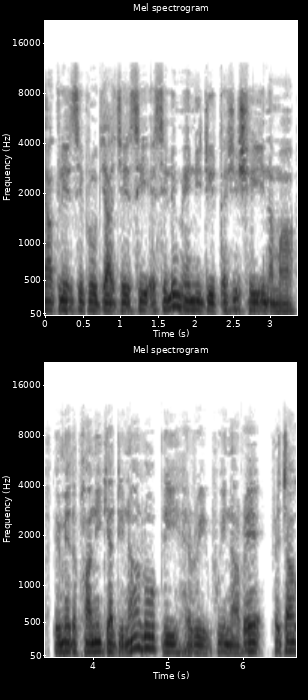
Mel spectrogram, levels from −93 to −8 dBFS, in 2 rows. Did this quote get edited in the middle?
yes; 1 cut; at 3.4 s

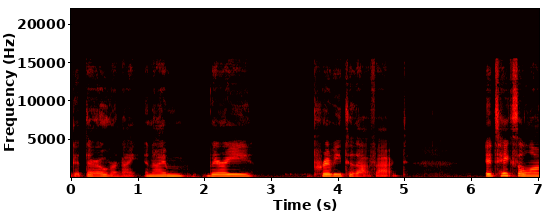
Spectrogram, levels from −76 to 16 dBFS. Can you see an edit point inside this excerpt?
no; 0 cuts

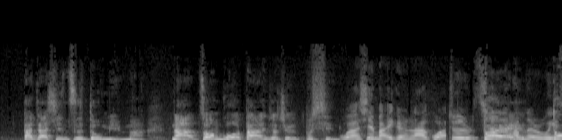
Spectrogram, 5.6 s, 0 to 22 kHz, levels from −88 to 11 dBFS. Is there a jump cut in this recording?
yes; 2 cuts; at 3.4 s, 4.5 s

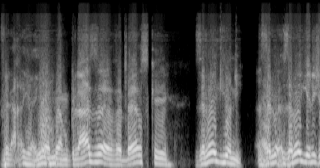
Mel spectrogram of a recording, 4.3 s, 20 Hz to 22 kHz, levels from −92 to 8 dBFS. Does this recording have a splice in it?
yes; 1 cut; at 2.5 s

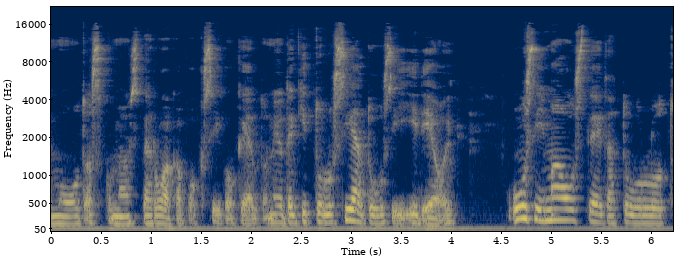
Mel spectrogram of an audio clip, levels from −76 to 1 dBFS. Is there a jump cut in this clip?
no; 0 cuts

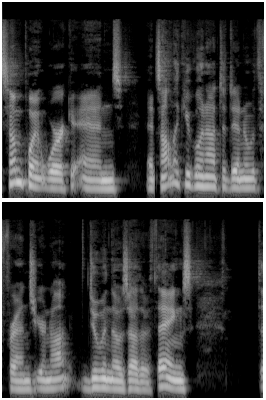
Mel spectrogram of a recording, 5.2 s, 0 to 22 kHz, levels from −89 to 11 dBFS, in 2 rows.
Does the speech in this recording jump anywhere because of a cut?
yes; 2 cuts; at 1.5 s, 2.9 s

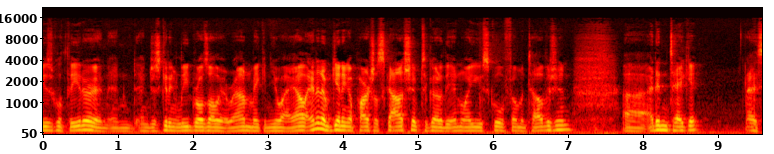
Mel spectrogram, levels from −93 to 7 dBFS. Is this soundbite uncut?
yes; 0 cuts

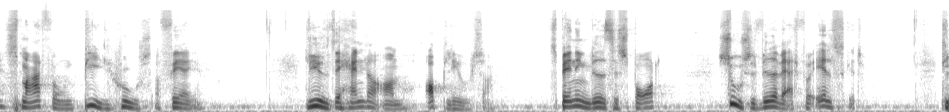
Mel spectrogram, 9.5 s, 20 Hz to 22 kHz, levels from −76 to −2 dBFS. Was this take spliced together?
yes; 1 cut; at 5.5 s

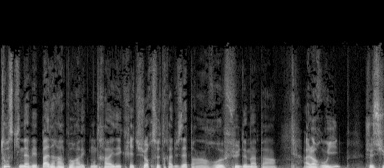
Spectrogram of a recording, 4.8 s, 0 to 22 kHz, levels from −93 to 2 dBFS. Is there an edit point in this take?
no; 0 cuts

